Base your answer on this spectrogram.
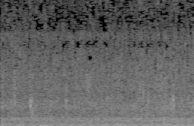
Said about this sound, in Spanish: El sonido de las tormentas pues se mezclaba, ¿no?, con los pasos, y en muchas ciudades como Málaga, Sevilla, Granada, Valladolid o Madrid pues impedía procesionar a diversas hermandades.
